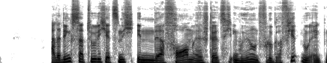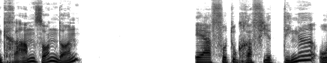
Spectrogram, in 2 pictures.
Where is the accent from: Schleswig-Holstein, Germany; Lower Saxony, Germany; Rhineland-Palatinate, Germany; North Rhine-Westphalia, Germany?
North Rhine-Westphalia, Germany; Essen; wir kommen beide aus Essen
